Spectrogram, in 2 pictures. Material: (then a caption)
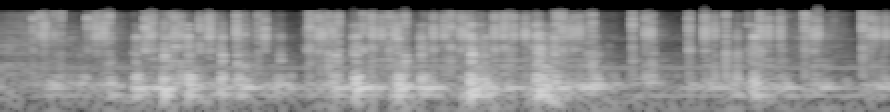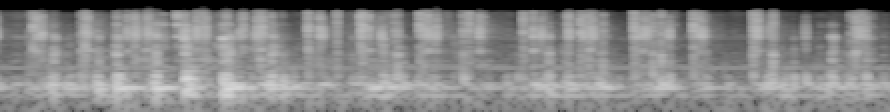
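Plastic. Long matte nails of both hands tap rapidly on the front label of a grey plastic deodorant stick standing upright on a table. The taps come in dense, fast flurries of bright, dry clicks that die away almost instantly, with a faint steady tone running underneath throughout.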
